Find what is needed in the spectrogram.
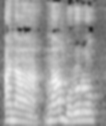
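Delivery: ordinary talk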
